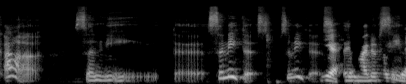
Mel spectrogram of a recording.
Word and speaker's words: Cynithis: But it's supposed to really be Cynethis, but the nurses thought that my mom could not spell Cynthia.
